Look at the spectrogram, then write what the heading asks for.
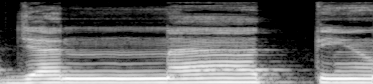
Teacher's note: تنوین پر اور نون ساکن پر ہمیشہ اخفا کیا جاتا ہے. اخفا کہتے ہیں ناک میں آواز چھپانا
